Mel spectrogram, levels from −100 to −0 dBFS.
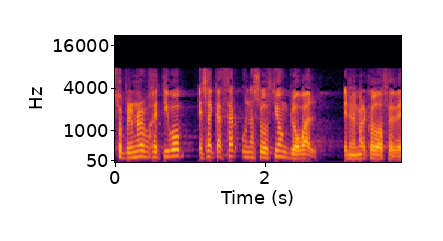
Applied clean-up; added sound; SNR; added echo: none; none; none; none.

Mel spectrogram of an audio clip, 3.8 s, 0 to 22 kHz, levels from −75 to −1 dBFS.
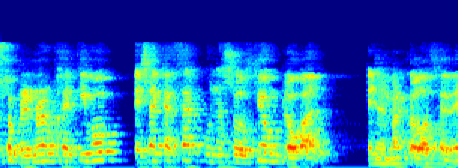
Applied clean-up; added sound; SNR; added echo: none; none; none; reverberation time 0.3 s.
